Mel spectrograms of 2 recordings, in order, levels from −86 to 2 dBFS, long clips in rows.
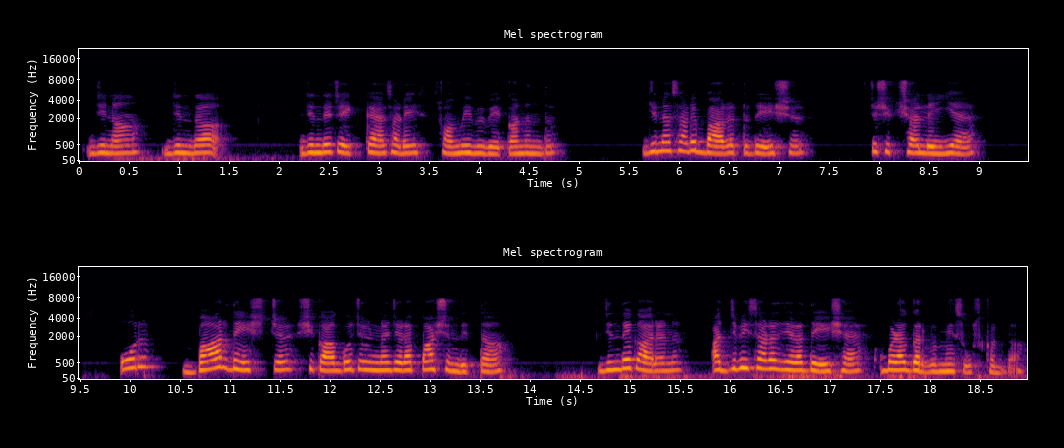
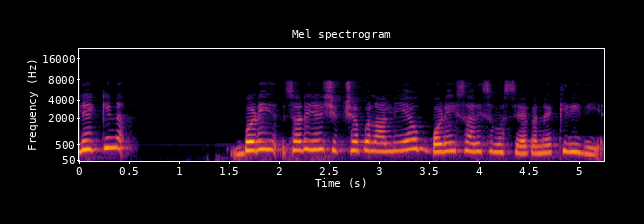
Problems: background sounds at intervals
